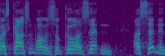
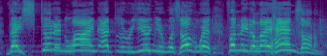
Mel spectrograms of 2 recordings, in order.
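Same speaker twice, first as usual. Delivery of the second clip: loud, high shouted sermon climax; full-force preaching; 11 semitones higher, 16 dB louder than usual. Real, not acted. Preacher urging congregation not to be ashamed, full-force preaching. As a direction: build to a sustained, slowing shout to rouse the crowd.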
